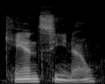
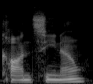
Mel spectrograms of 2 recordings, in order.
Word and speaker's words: Cancino: Next is Richard Cancino. I was saying, I think, Consino.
